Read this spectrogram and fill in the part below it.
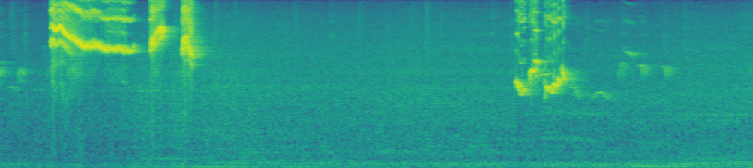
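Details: Song of an orange-headed thrush played to provoke competing birds: a very high, thin whistle sliding downward, two quick sharp notes, a long quiet gap with low hum, then a short burst of twisting whistled notes.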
